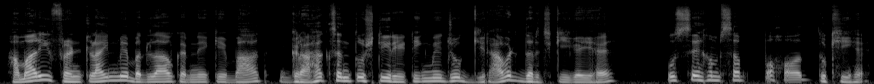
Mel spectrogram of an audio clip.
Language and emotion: Hindi, sad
